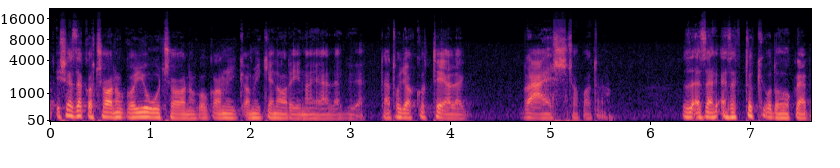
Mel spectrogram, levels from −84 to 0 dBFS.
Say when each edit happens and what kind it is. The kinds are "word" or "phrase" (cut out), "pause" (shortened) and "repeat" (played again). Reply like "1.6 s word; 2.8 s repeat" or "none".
5.2 s phrase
